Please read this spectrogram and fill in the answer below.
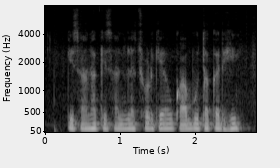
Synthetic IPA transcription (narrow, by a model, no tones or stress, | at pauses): kɪsaːnɦãkɪsa̰ːnilat͡ʃʰo̰ːɽkeaʊkaːbut̪akɐɾɦi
